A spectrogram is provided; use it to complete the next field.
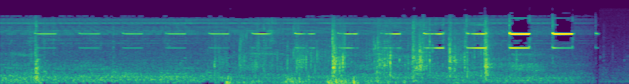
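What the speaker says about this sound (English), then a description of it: "Now when her turn signal is on, she knows it." An RV turn-signal alarm beeps in a steady repeating rhythm over road and engine noise, the last few beeps louder and longer.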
